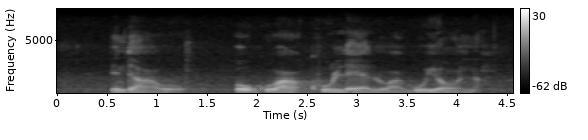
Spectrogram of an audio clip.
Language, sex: Zulu, male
